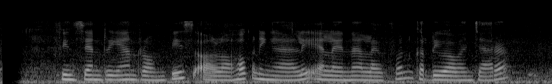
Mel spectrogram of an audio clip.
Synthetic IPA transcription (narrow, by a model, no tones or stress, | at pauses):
finsɛnrianrɔmpisɔ̰lɔɦɔk̚niŋaliʔelɛnalɛfɔnkərdiwawaɲt͡ʃaɾa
